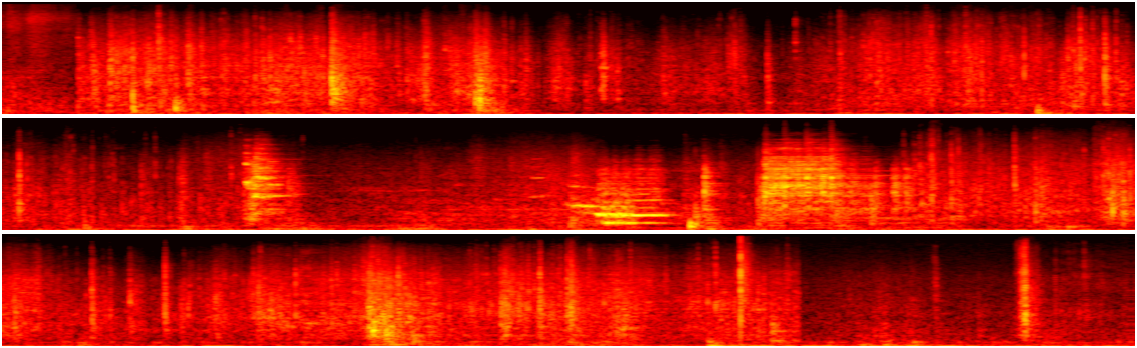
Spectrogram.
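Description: Small wood stove being readied for a fire on a frosty night: close crinkling, snapping and clattering of kindling and paper in bursts, with intermittent knocks and rustles and no speech.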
